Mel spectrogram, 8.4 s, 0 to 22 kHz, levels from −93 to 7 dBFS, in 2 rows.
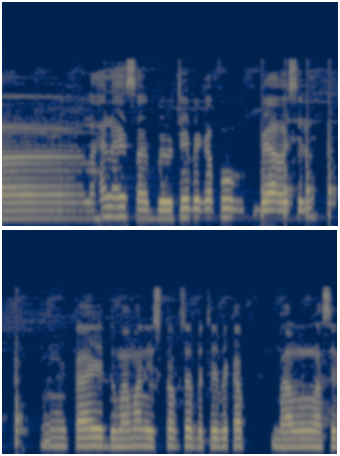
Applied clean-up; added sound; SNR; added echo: classical method spectral subtraction.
